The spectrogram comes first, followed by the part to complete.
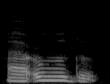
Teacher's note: حلق سے عین، دال نرمی سے ادا کریں گے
